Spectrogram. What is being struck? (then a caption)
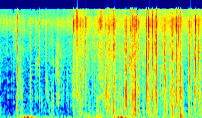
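Clear plastic zip bag with soft stuffing. A clear zip-lock plastic bag full of white fluffy filling is squeezed with thumbs and fingers. It gives dense, soft crinkling and crackling that starts quietly and grows busier and louder after about a second and a half, with bright, crisp edges and no ring.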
